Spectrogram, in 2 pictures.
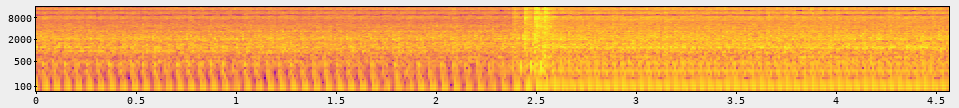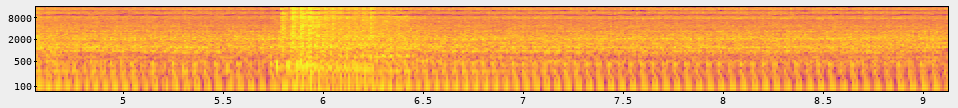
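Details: Brand-new Predator 212cc single-cylinder engine on a plate compactor, first start with fresh oil and gas, idle raised slightly: steady, even putter with two short throttle blips settling cleanly back to smooth idle; healthy.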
